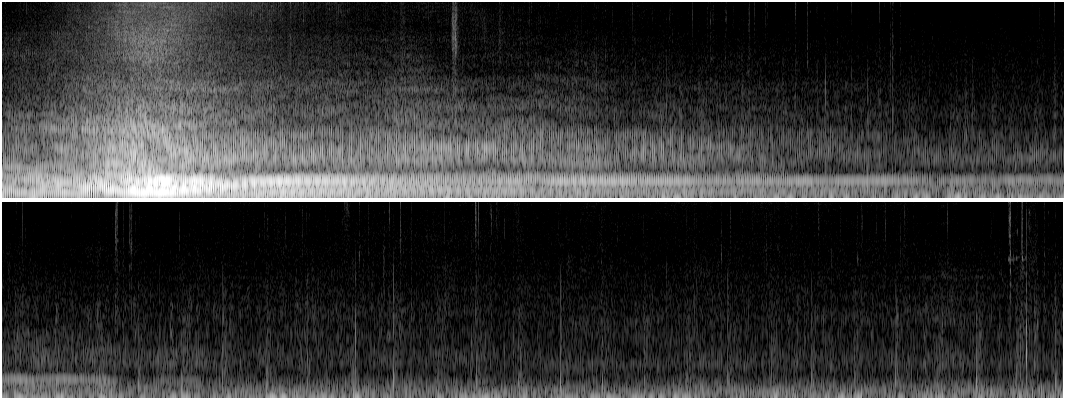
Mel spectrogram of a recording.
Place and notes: R. do Monte da Poça, Portugal - sound walking the dog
